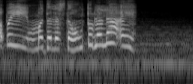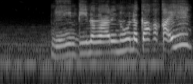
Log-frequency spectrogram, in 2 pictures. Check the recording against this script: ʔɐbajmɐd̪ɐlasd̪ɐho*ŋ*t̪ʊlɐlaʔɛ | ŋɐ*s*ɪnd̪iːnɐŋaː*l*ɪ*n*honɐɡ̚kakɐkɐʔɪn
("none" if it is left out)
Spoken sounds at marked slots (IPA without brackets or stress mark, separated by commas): ŋ, h, ɾ, n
